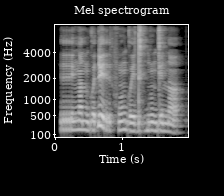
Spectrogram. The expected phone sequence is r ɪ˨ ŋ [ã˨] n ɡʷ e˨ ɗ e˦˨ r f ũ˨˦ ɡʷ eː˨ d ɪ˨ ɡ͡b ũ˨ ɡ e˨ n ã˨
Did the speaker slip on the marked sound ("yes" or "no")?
no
